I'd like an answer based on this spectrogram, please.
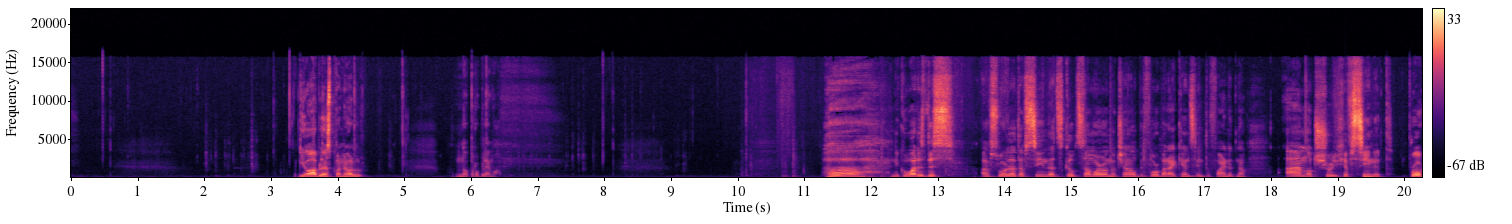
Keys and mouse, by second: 2.3-20.2 ctrl+alt+drag.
